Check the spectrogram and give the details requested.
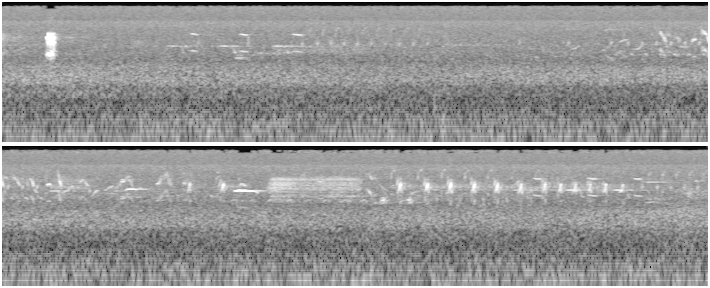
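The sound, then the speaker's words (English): Song sparrows and American goldfinches sing, thin trills and twittering phrases coming in bursts, mostly in the second half, over a steady rushing outdoor background of wind noise. “Lots of song sparrows here too. And American goldfinch are singing as well.”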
